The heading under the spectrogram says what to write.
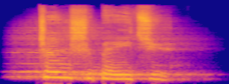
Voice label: Female BloodElf Oops; ▶真是悲剧…… ▶How tragic.; 虚空之影瓦莉拉; 失误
